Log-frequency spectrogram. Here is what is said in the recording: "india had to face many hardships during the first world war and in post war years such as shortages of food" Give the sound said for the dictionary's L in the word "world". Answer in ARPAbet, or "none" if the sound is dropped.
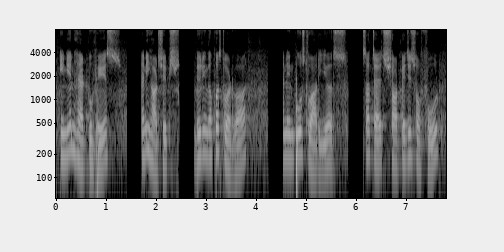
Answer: none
